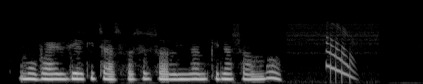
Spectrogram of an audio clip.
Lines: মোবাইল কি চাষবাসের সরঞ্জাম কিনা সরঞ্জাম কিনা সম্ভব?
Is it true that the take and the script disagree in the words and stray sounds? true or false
true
